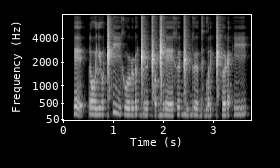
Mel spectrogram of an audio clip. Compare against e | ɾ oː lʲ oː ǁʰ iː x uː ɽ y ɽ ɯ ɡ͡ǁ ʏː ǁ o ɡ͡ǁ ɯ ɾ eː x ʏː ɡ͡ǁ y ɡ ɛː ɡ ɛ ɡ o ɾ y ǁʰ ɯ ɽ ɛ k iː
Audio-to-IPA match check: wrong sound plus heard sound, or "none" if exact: ɛː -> ʏː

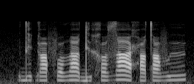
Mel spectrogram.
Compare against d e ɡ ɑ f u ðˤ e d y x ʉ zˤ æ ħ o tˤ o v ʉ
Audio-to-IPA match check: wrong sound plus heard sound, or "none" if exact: none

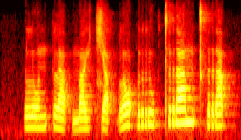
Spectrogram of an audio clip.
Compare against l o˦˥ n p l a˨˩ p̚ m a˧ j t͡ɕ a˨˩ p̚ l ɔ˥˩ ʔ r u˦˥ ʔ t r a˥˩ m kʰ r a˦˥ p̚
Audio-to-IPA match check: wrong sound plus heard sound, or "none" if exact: none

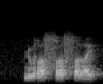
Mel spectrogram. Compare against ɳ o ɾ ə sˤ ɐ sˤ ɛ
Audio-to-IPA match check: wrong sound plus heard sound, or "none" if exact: ɐ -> ə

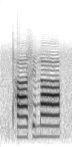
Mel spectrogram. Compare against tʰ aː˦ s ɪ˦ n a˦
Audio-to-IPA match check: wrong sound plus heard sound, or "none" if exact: a˦ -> aː˦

